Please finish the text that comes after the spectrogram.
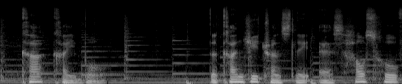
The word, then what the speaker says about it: Kakeibo: The notebook is called a Kakeibo, pronounced Kakeibo.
